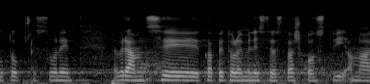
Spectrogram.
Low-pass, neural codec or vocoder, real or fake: 9.9 kHz; none; real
